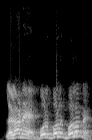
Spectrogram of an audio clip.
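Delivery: ordinary talk, nothing marked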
